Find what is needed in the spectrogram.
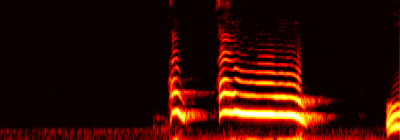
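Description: A wolf howl for the wolf puppet: a short rising-and-falling yelp, then one long, steady howl that drops in pitch as it ends.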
